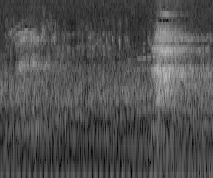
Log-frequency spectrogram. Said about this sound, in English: And now, the sound of breathing.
